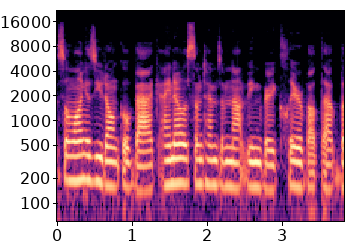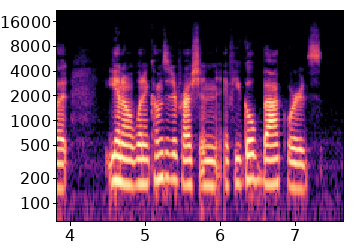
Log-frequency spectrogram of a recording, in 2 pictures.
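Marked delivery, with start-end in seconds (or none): none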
